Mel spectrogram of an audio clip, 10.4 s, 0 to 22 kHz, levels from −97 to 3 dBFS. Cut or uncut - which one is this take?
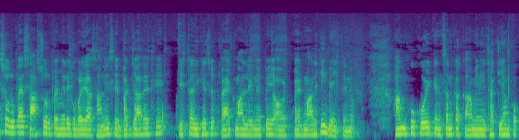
uncut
